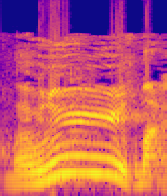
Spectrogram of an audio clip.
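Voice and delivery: hammed-up flattery, long drawn-out swoop; very slow, mock-admiring swell; exaggerated praise. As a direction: stretch the compliment out playfully. Acting out flattering praise of looks.

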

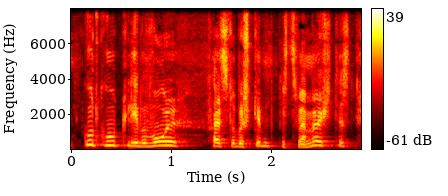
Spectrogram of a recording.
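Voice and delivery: very high, brisk rabbit voice; rabbit character. A narrator's reading. Rabbit sees bear off, high rabbit voice. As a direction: chirp goodbye far up in pitch. Rabbit hurries bear's farewell.

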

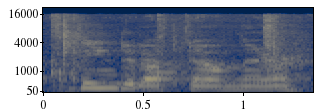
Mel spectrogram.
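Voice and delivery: ordinary talk, nothing marked

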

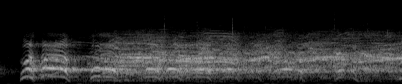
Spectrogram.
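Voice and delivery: big loud show-off cackle; hammy laugh. Acted. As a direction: howl with laughter at your own joke. Laughs at his own joke.

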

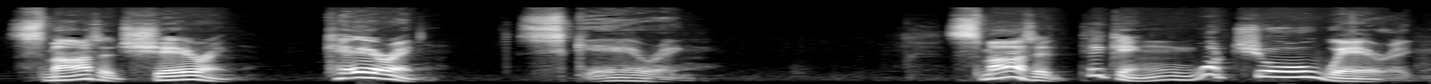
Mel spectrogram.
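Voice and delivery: bouncy sing-song rhyme reading; reading to children. Acted. Teacher reading a rhyming picture book to her class, sing-song. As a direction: read the rhymes out brightly for little kids.

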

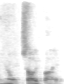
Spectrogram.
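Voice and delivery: ordinary delivery

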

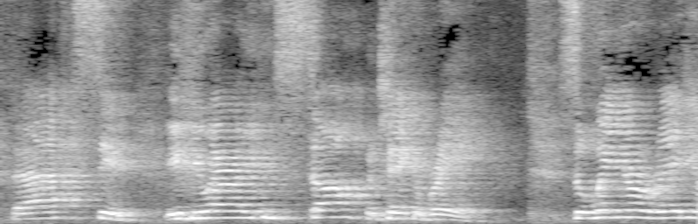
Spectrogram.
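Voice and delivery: ordinary talk, nothing marked

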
